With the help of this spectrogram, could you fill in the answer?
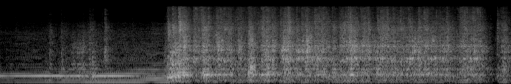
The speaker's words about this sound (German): Und dann kommt das Ganze in den Mixer. Okay. Oder wird kurz laut. Ist in Ordnung.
